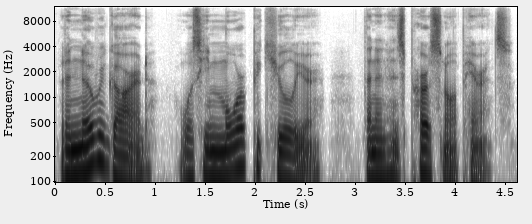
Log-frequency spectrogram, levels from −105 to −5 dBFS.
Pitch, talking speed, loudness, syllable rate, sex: 115 Hz, 170 wpm, -18 LUFS, 5.4 syllables/s, male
